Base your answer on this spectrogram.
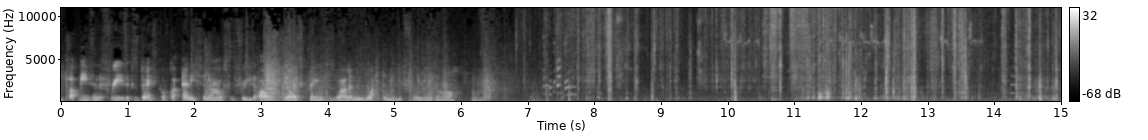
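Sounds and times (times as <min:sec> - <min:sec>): plastic packaging rustling: 0:03.0 - 0:15.0.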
